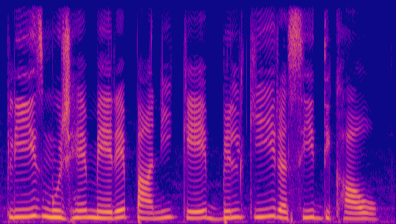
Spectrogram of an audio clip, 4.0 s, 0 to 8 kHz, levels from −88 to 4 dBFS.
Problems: constant background noise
